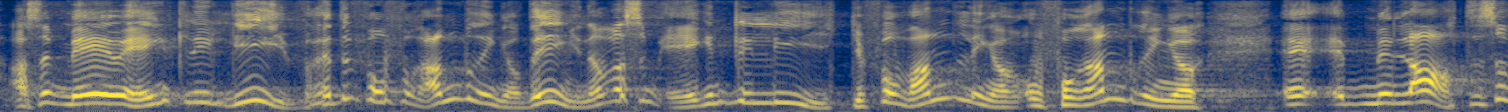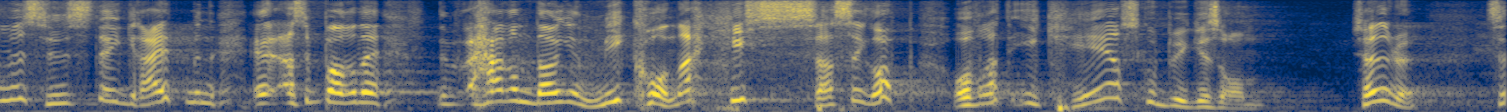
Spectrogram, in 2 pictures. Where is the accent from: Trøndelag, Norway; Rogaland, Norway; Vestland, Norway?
Rogaland, Norway; Sandnes; Jeg vokste opp ganske greit i Sandnes City.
